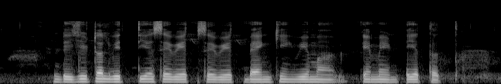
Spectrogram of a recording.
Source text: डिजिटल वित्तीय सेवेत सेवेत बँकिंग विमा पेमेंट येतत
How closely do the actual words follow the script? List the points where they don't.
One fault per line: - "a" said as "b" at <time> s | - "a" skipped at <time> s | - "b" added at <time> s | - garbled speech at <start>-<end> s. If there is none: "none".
none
